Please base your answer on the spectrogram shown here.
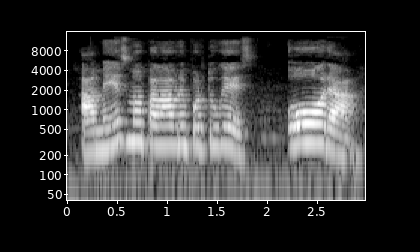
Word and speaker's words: hora: Hora, se escreve com H, mas não tem som. Hora, seria H-O-R-A, né? Hora.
